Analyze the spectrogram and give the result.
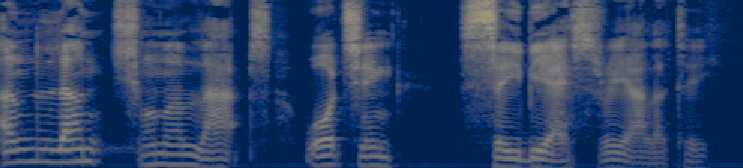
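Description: The recording is very clean, and the background is silent. A man talks with very wide pitch swings. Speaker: poet. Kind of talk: poetry reading, spoken word.

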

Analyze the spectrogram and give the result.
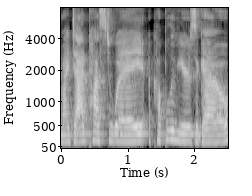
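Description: A woman speaks at a fairly slow pace with a fairly low pitch. Her intonation stays fairly even. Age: 50s. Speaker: podcast host and nature facilitator, retired educator. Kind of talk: personal storytelling monologue.

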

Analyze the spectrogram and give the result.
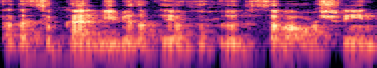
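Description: In a Tripoli Libyan accent, a man speaks at a moderate pace with a fairly low pitch. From Libya, Tripoli. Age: 20s. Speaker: architect, youth participant. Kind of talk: conversational dialogue. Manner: hesitant, many fillers.

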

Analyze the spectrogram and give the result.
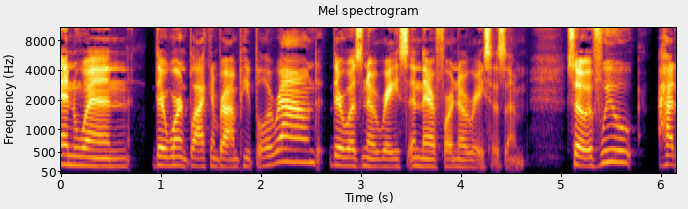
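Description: An ordinary speaking voice with an American accent, moderate pace and ordinary pitch variation, in a very clean recording with a silent background. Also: woman. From US Northeast (southern Vermont). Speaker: community educator and preschool teacher. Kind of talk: interview conversation.

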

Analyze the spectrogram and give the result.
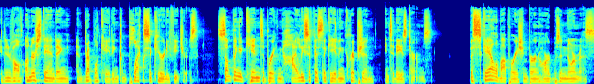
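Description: Here is a plain, everyday voice: a man speaking at a fairly low pitch and a fairly quick pace. His pitch varies in an ordinary way, and the recording is very clean with a silent background. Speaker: cybersecurity executive and podcast host. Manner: measured, steady, formal; earnest, explanatory, with a storyteller's gravity.

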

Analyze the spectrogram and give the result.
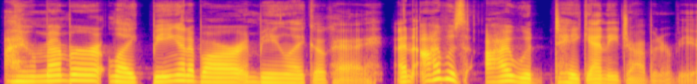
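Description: Woman with an ordinary speaking voice at medium pitch, fairly quick and lively in intonation, in a dry, close sound with no echo and a very clean recording with a silent background. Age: 40s. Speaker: real estate entrepreneur and podcast co-host. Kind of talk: casual chat.

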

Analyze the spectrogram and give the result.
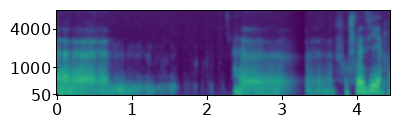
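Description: A woman speaks with ordinary pitch variation. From France, various cities. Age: 40s. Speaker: business founder and leadership trainer. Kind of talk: podcast interview. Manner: hesitant, many fillers and repetitions.

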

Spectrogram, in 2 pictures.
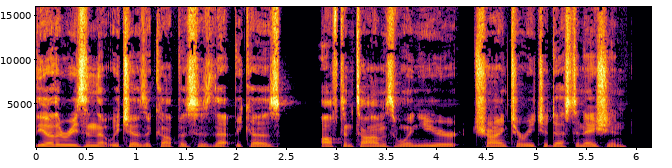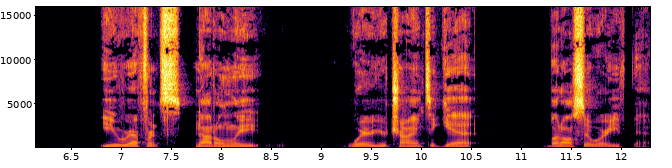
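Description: A man talks at a moderate pace. The recording is very clean with a silent background and a dry, close sound with no echo. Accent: Alabama. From US South, Mobile, Alabama. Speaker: podcast host and financial advisor. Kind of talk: casual solo podcast monologue.

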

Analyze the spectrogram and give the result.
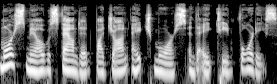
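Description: An unremarkable speaking voice moves at a fairly slow pace with ordinary pitch variation, recorded very cleanly with a silent background and a dry, close sound with no echo. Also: woman. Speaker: true-crime podcast narrator. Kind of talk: true-crime narration, scripted storytelling. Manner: measured, even-paced, storytelling delivery; serious, somewhat formal tone.

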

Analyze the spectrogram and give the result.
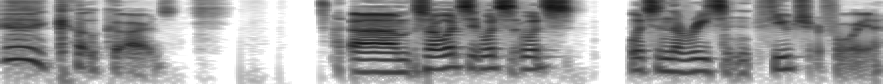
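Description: Speaking at a very slow pace with an American accent, a man uses a high pitch and lively intonation, his pauses long and frequent. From Florida, US. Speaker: podcast host, comedian. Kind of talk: casual chat. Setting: Austin.

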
